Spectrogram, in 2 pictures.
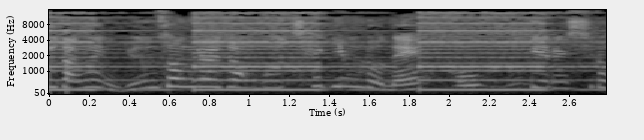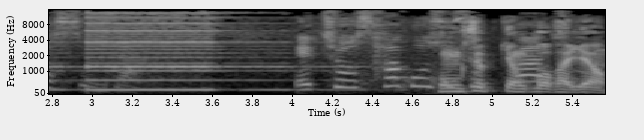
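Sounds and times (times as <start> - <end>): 
person speaking announcement on South Korean television: 0.0 - 3.1, 4.0 - 5.4
emergency alarm on South Korean television, harmonic-rich buzzing tone: 0.0 - 4.6.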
